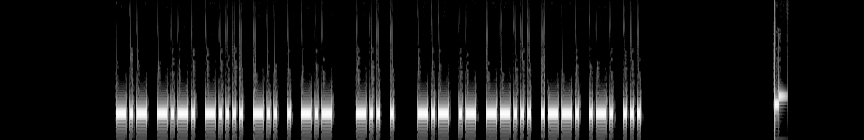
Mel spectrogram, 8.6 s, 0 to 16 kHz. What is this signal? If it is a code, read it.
Morse code, heard as a keyed tone, about 34 wpm, 700 Hz. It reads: KC6DEK DE KA7PRS
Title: USA Callsign DE Callsign - 6 Characters - 35wpm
